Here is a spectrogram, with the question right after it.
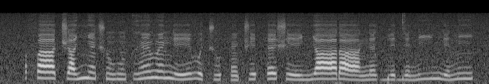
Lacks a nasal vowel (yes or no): no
